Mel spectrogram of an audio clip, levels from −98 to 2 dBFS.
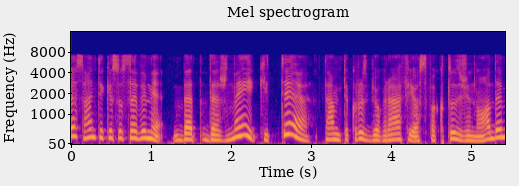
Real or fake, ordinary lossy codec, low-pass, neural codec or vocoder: fake; AAC, 96 kbps; 7.2 kHz; codec, 16 kHz, 4.8 kbps, FACodec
